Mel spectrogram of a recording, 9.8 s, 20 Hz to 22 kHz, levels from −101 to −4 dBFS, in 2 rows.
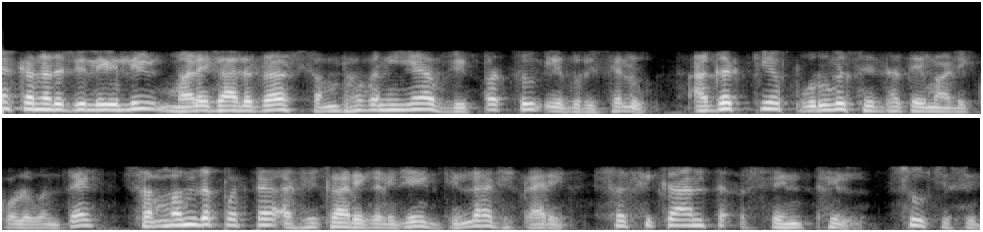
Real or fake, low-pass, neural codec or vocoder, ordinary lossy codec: fake; 3.6 kHz; codec, 24 kHz, 3 kbps, HILCodec; none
